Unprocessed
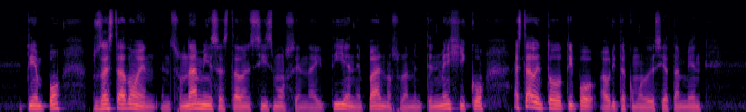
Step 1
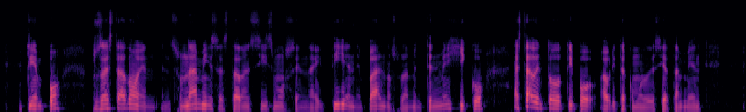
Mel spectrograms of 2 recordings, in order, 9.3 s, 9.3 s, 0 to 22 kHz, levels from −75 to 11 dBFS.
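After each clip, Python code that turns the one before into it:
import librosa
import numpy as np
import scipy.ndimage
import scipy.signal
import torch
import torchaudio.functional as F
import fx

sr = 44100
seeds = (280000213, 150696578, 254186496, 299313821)

y = fx.transient(x, sr, attack_db=10, sustain_db=-2)
y = fx.graphic_eq(y, sr, hz=(125, 250, 1000, 4000, 8000), db=(-4, -5, 4, 9, -9))
y = fx.level_steps(y, sr, step_db=11)
y = y * 10.0 ** (-2.5 / 20.0)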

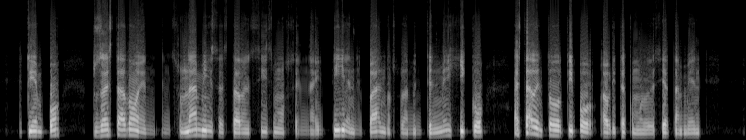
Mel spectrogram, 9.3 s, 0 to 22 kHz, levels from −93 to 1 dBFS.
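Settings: y = fx.low_shelf(x, sr, hz=390.0, db=6.0)
y = fx.leveller(y, sr, passes=3)
y = fx.ladder_highpass(y, sr, hz=200.0, resonance_pct=40)
y = y * 10.0 ** (-3.0 / 20.0)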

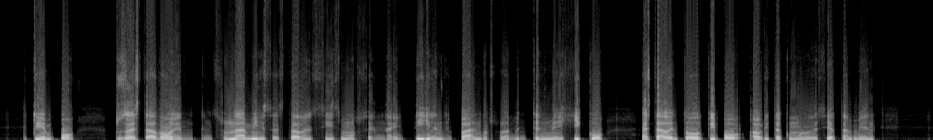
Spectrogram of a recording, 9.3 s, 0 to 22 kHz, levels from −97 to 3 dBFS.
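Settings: y = x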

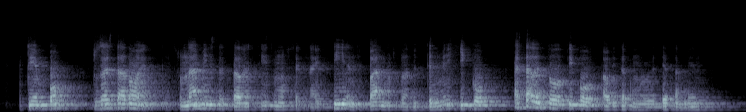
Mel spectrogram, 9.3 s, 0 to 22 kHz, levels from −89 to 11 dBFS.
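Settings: y = fx.filter_sweep_lowpass(x, sr, from_hz=1500.0, to_hz=500.0, start_s=6.5, end_s=9.06, q=0.77)
y = fx.rev_fdn(y, sr, rt60_s=0.8, lf_ratio=1.55, hf_ratio=0.45, size_ms=54.0, drr_db=3.0)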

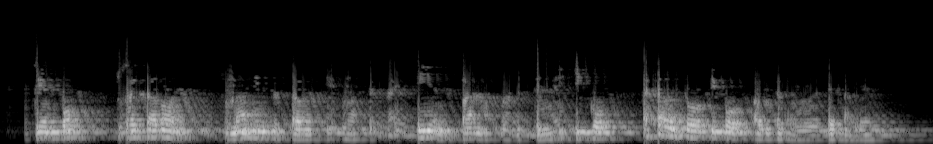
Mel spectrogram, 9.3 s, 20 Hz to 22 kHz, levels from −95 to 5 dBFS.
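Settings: y = fx.spec_topn(x, sr, count=64)
y = fx.env_flanger(y, sr, rest_ms=10.8, full_db=-18.5)
y = fx.echo_feedback(y, sr, ms=89, feedback_pct=43, wet_db=-21)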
